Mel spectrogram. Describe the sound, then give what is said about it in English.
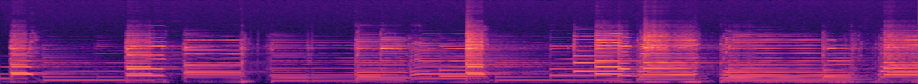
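Electric guitar played through a ruby red JHS signature effects pedal: loud, distorted, chorus-tinged chords rung out in sustained phrases with brief breaks between them, forming a melodic song passage without voices. “I love this pedal. I've got a ruby red pedal, obviously.”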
